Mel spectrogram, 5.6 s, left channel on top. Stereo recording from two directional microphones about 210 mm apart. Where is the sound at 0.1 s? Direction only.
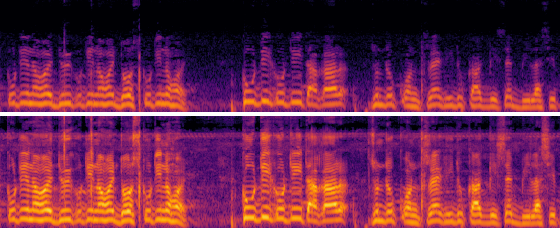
10° right (ahead or behind).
